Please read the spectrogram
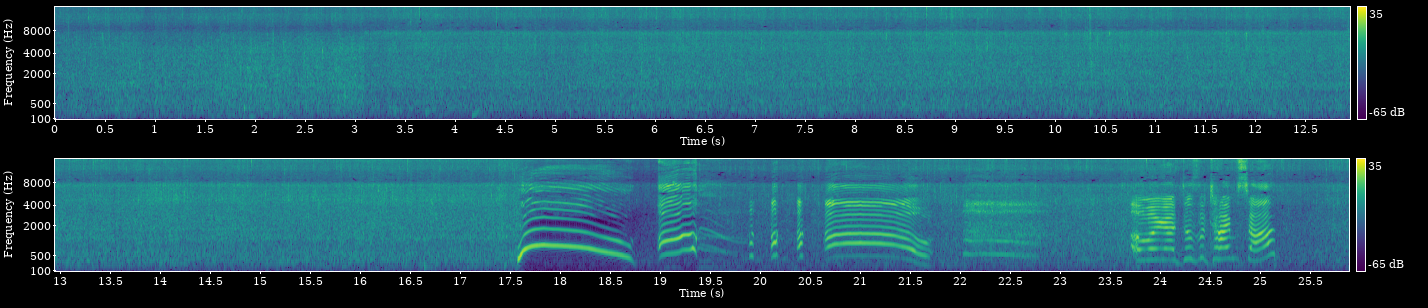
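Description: Shallow, rocky river rushing steadily past a wading angler. About three-quarters of the way through, a loud pitched sound swoops up and down in pitch several times, and the river noise drops out under the first swoop.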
